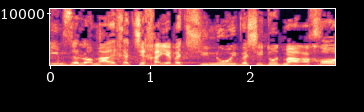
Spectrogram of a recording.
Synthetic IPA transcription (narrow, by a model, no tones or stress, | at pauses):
imzelomaːʁeχetʃeχaje̞vet̪ʃinujveʃid̪ud̪maːʁaχo̞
